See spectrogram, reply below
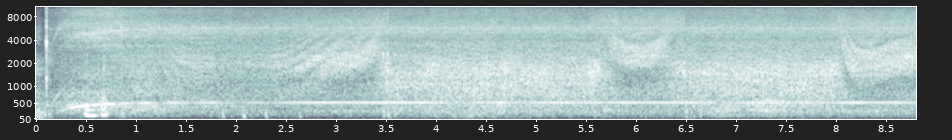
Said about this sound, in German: Staubsaugen klingt so, für alle, wo es nicht kennen, so ein kurzes Learning dazu. Man drückt den Knopf und man steckt zuerst ein.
